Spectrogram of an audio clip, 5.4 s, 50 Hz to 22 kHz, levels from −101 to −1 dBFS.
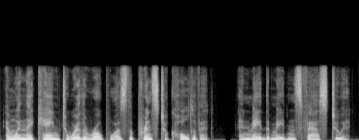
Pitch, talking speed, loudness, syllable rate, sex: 190 Hz, 245 wpm, -18 LUFS, 5.2 syllables/s, female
